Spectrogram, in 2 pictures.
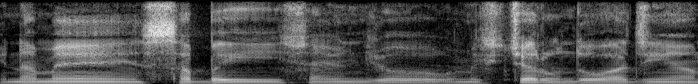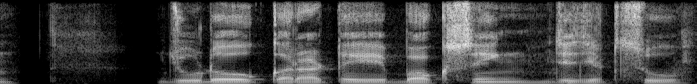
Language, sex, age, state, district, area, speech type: Sindhi, male, 30-45, Gujarat, Surat, urban, spontaneous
